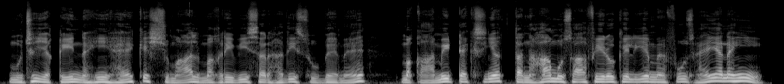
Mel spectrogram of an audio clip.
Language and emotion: Urdu, fearful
